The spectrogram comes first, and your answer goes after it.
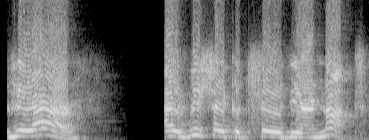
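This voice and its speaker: A woman acts out a genteel charity lady in a radio play. Her voice is bright and highish, with a lively rise and fall. She makes each appeal slowly and politely, cheerful and full of earnest purpose. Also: full character voice, low-quality recording. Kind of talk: amateur radio play acting. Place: performed remotely over a video call. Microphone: video call.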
